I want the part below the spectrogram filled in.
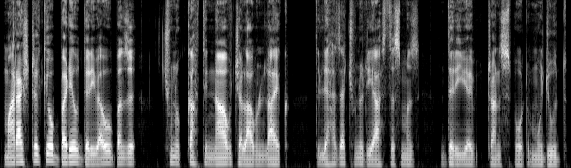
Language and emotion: Kashmiri, neutral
